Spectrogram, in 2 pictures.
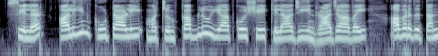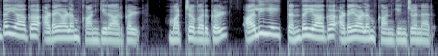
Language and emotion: Tamil, neutral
